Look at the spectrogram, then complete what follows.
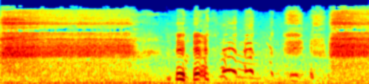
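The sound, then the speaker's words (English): A voice imitates the crowd at the new Yankee Stadium in New York, people screaming all at once as heard from a house window: a steady, loud breathy hiss, breaks into a few short voiced sounds, then resumes the hissing roar at the end. “Yes, and it's the crowd. As you hear the people screaming, like, all at once.”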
